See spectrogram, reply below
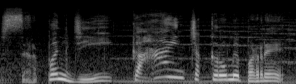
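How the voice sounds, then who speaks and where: Smug rival vendor, wildly swooping pitch man acting. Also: huge pitch swings, moderate pace, darkish tone, faint music behind. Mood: scornful, coaxing. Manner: taunting, smug. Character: boastful, mocking rival biryani seller, a man.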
